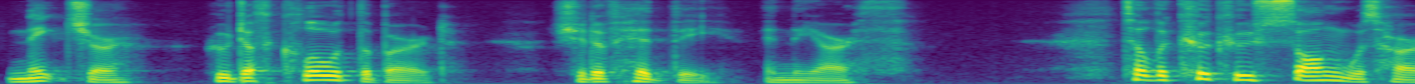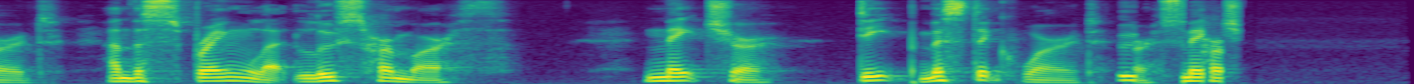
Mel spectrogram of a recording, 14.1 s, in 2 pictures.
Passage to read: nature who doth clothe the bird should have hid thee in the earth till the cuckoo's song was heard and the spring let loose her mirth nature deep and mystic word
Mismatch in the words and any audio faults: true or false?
true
